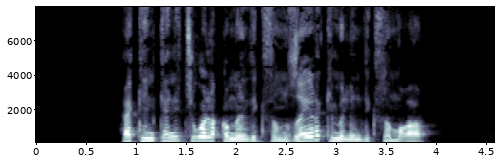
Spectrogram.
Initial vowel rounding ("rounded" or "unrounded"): unrounded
